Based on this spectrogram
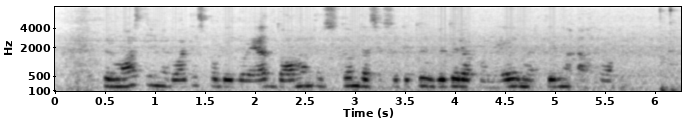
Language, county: Lithuanian, Vilnius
